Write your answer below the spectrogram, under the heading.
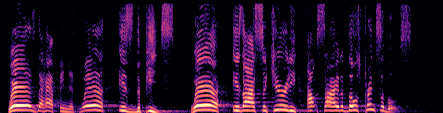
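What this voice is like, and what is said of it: Loud, impassioned near-yelling. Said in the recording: “Excuse my passion. Sometimes I don't know if I'm yelling or just raising the volume.”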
